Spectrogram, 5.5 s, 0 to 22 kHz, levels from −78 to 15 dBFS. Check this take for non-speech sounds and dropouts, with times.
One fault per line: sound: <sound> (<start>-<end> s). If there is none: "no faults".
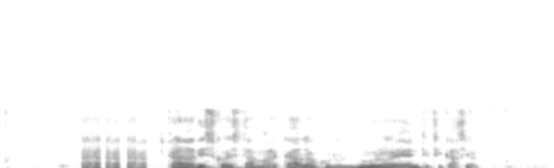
sound: laugh (0.8-1.5 s)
